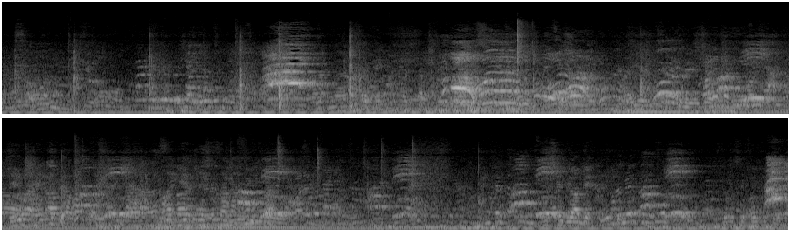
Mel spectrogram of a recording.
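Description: A crowd of men and women chatters and calls out nearby, outdoors.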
